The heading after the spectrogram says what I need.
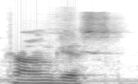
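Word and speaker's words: Tonges: Tongis.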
